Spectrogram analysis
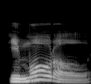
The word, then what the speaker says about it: immoral: immortal m이 두 번 겹치지만 발음은 한 번만 하겠습니다.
